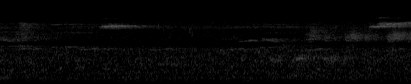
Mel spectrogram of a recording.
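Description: Faint forest background noise, a steady low hiss, with short high, thin calls about a second in and again near the end.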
